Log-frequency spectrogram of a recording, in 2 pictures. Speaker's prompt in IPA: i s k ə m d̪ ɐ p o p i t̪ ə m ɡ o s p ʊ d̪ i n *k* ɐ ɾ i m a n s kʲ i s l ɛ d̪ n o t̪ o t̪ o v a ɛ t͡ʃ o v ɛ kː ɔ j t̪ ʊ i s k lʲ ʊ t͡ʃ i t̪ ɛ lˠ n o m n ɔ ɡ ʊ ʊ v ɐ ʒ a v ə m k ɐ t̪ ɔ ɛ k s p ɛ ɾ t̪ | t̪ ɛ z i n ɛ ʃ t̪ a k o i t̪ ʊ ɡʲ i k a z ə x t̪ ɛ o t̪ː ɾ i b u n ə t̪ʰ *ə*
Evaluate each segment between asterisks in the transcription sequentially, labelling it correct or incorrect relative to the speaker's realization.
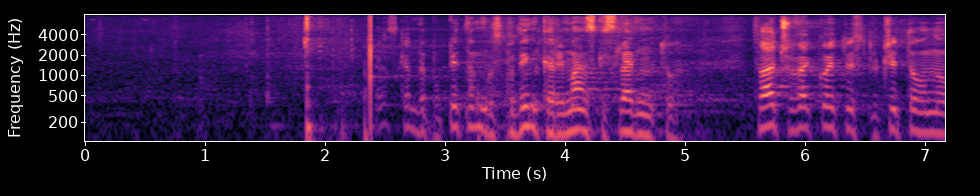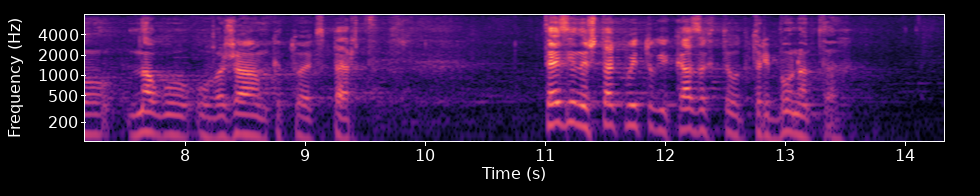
correct, correct

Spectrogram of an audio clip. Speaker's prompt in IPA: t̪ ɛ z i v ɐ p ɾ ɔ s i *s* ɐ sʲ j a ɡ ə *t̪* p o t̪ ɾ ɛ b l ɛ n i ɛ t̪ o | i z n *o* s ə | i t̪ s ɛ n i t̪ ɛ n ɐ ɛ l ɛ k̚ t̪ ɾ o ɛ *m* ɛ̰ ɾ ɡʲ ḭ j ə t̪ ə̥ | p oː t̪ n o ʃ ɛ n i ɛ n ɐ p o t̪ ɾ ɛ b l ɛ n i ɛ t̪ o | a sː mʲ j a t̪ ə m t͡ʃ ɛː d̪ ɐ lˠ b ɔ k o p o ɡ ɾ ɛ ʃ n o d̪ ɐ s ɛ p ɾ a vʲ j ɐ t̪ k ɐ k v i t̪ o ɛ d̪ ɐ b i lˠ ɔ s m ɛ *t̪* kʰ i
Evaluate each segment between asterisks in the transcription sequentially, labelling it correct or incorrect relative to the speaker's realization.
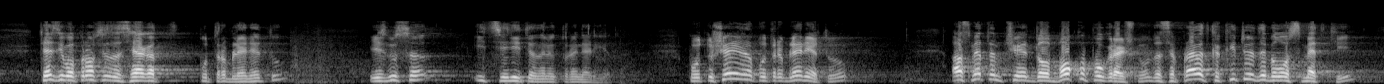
incorrect: z, correct, correct, incorrect: n, correct

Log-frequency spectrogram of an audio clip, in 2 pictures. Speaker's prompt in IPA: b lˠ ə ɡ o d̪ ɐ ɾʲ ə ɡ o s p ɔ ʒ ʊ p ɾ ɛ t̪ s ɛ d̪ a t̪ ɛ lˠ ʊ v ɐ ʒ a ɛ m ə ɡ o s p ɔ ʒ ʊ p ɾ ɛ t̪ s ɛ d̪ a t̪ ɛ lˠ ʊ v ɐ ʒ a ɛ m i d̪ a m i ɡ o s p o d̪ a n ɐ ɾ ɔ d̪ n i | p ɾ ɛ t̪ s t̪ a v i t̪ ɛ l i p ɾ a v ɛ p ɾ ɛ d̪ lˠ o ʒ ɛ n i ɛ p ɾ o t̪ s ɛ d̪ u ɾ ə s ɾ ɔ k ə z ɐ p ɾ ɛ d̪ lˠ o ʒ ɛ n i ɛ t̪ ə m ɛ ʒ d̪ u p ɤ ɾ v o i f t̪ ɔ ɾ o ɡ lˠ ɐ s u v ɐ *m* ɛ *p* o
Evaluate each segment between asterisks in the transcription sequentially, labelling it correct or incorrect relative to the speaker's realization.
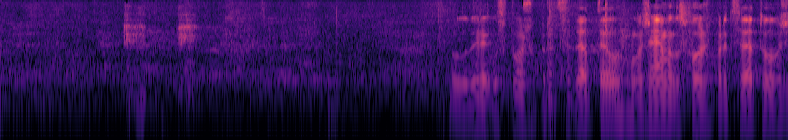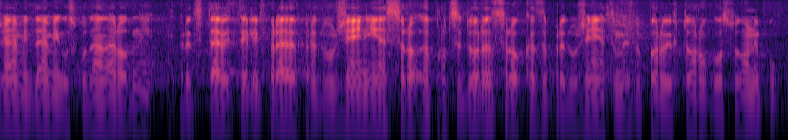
incorrect: n, correct

